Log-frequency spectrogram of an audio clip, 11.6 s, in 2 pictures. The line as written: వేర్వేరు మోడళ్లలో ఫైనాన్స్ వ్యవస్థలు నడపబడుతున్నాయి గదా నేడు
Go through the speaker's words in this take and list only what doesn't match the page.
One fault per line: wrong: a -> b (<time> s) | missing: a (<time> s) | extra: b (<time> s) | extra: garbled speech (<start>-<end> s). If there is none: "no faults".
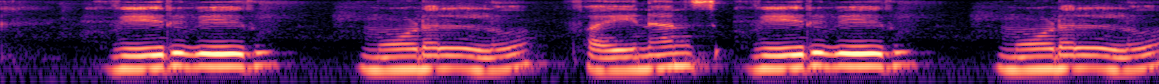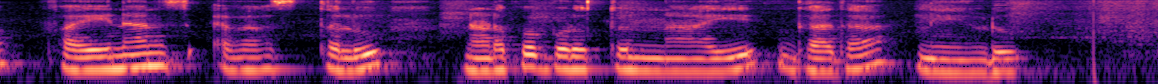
extra: వేర్వేరు మోడళ్లలో ఫైనాన్స్ (3.7 s)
